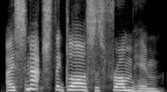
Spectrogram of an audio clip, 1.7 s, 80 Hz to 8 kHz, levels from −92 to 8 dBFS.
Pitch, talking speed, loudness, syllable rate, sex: 255 Hz, 215 wpm, -17 LUFS, 5.2 syllables/s, female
